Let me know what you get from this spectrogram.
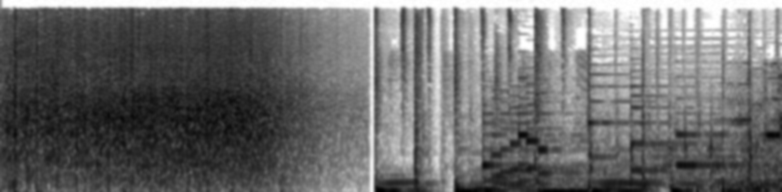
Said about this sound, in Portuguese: Até lá, é a vez da Alemanha receber com aplausos estes artistas.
